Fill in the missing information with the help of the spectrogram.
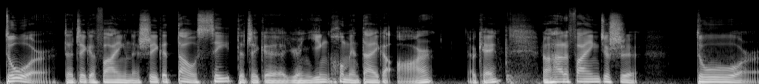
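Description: A man's voice: low-pitched, animated, normal speed, no room sound, studio quality. A man teaching English pronunciation on a radio lesson, explaining step by step and saying "OK" often. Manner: patient, step-by-step, frequent "OK" and "嗯". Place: radio studio.

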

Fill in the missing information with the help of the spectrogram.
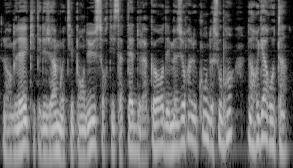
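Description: A man reading a classic French novel aloud as an audiobook, in a measured narrating tone. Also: fairly low pitch, dark tone, breathy edge. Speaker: audiobook reader.

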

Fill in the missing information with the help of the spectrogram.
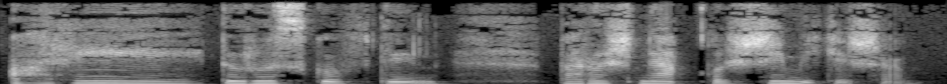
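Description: A woman storyteller voicing a sweet, eager little girl in hospital, talking in a bright, quick, childlike way. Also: on the low side, fairly even intonation, slightly rough, no echo, voice pushed up. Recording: dull radio recording with faint music.

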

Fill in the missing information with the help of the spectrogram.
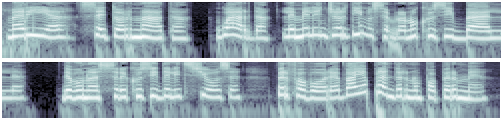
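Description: A woman's voice: high voice, a little slow, no echo, voice pushed up. A woman voicing a spoiled, childish older sister in a fairy-tale story, wheedling.

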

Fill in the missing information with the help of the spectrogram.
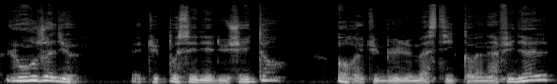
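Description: A man's voice: fairly low pitch, sing-song, moderate pace, mellow, breathy edge. A man voicing the indignant faithful of a mosque who accuse in an outraged tone. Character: indignant devout men of the mosque.

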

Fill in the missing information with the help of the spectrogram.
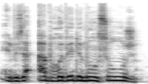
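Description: A man's voice: sits high, steady tone, moderate pace, mellow, slightly rough, pitched above the performer's own voice. A man putting on a haughty scornful aristocratic lady. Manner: indignant, emphatic, scornful.

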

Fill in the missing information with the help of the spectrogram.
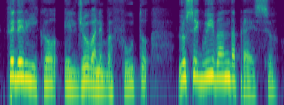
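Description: Woman, novel narration, expressive, measured, dry studio. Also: on the low side, no echo. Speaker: audiobook reader. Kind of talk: literary audiobook narration. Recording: dry close studio sound.

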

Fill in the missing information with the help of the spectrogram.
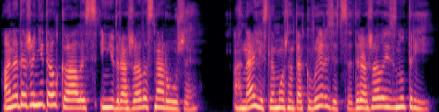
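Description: Woman narrator, audiobook, steady expressive read, slightly high, warm tone. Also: moderate pace.

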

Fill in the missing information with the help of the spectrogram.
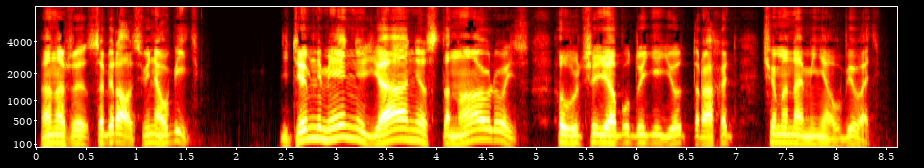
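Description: A man's voice: medium pitch, expressive, normal speed, sharp tone, dry recording. A man narrating an audiobook in the first person, in a dry, wry, matter-of-fact way.

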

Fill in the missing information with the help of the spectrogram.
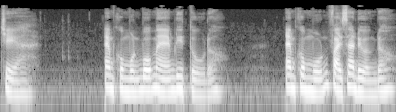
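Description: A woman reading as a gentle teenage boy who sobs and pleads in slow, broken phrases. The voice is low, and the recording is close and dry. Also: dry recording, lightly acted. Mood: tearful. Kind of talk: audiobook character voice.

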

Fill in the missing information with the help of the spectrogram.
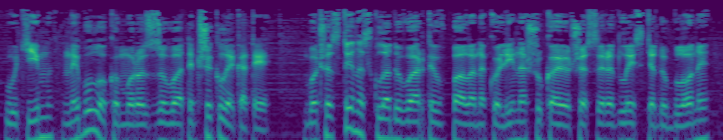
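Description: A man reading a fantasy novel aloud in steady, scripted audiobook narration. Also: medium pitch.

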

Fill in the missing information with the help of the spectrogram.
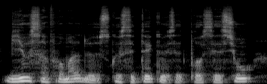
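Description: Dark, husky-voiced male narrator. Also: medium pitch, normal speed. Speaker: audiobook narrator. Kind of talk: scripted narration of a classic novel.

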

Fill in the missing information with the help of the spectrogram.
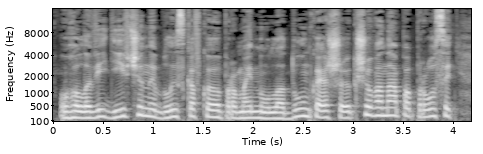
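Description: A steady audiobook narrator reads the story in an even, measured voice. The delivery stays calm and clear, with a middle pitch.

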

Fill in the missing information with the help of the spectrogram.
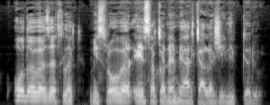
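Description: A man voicing a gruff, suspicious male ranch guard in an audiobook. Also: medium pitch, expressive, a little mellow, no room sound, studio quality, lightly acted.

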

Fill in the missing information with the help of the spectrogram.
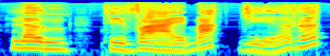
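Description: A man reading a story aloud, voicing an eccentric, self-mocking gentleman who tells a long tale in a slow, deliberate way. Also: mid-range voice, dry recording, studio quality. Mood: wry.

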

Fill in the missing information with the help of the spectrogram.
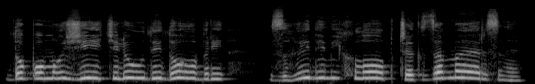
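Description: A woman's voice: high-pitched, slow pace, mellow, voice pushed up. A woman voicing an old blind male bandurist who is breathless and pleading with worry. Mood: desperate pleading. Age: older.

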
